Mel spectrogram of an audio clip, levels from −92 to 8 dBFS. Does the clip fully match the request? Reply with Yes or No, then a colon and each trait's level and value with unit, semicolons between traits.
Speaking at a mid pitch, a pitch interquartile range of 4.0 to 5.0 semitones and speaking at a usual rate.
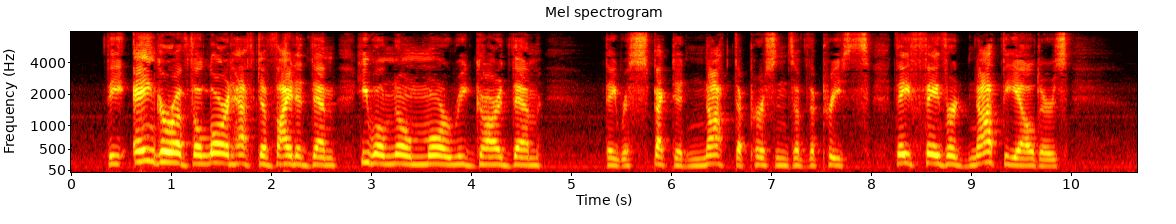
No: medium, 170 Hz; average, 3.5 semitones; average, 155 wpm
